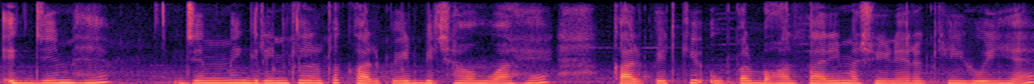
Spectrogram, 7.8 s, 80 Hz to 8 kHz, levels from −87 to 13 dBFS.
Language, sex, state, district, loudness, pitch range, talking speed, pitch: Hindi, female, Uttar Pradesh, Budaun, -17 LUFS, 205-235 Hz, 160 wpm, 215 Hz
